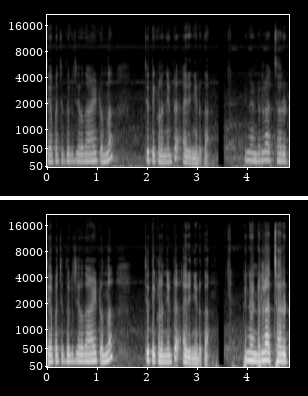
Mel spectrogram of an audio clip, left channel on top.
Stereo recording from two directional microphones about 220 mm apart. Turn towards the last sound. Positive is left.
turn(degrees=-40)  # may be behind; listen again after turning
